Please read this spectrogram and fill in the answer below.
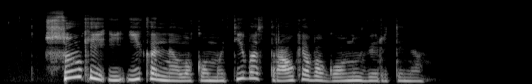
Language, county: Lithuanian, Vilnius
